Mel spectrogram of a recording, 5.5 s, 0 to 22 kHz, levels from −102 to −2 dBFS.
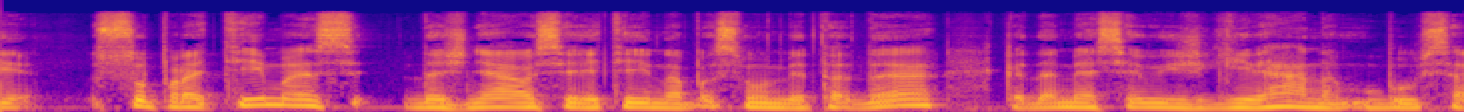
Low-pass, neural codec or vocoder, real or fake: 14.4 kHz; none; real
